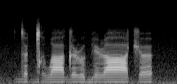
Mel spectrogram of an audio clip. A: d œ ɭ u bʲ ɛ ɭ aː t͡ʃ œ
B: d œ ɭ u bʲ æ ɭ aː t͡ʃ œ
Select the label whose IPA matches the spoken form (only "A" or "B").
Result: B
